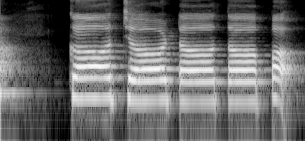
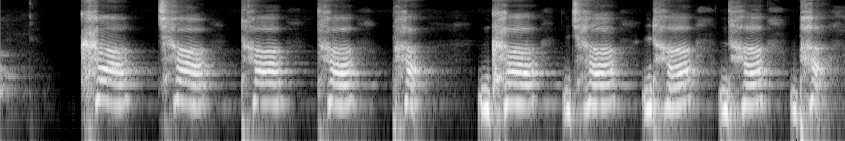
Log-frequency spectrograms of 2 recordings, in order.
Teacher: ಮಹಾಪ್ರಾಣ ಅಕ್ಷರಗಳನ್ನ ಉಚ್ಚರಿಸುವಾಗ ಬಹಳಷ್ಟು ಗಾಳಿ ಏನ್ ಮಾಡಬೇಕು ನಮ್ಮ ಕೈಗೆ ಬಡಿಬೇಕು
